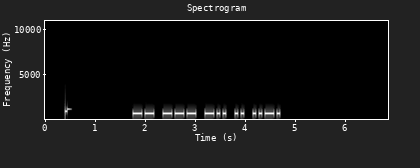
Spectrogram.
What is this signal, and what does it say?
Morse code, heard as a keyed tone, about 20 wpm, 700 Hz. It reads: MODIF
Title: Build A Word - 5 Letters At A Time - 12-Letter Words - 20wpm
